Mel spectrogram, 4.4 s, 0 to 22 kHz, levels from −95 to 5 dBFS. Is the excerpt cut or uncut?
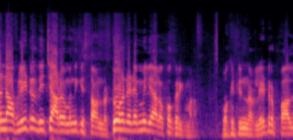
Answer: cut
